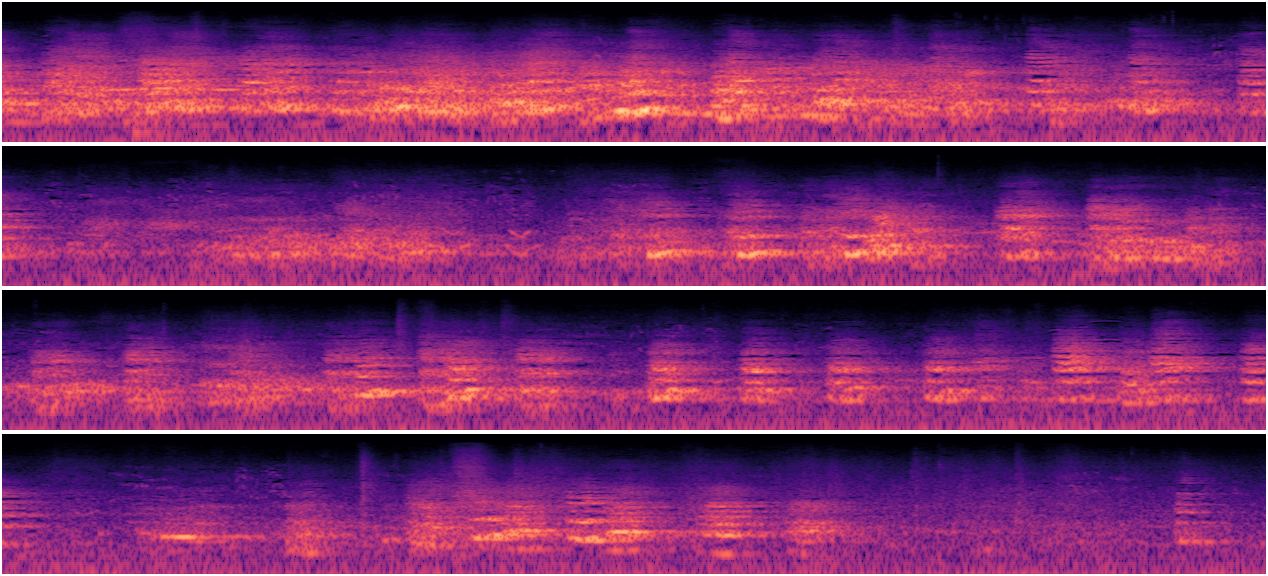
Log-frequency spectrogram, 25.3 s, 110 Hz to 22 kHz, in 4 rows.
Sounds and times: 0.0s California Sea Lions 25.2s

